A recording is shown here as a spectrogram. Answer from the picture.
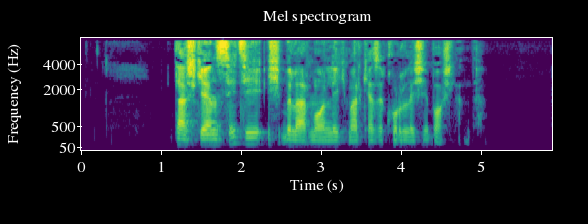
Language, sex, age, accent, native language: Uzbek, male, 18-24, Toshkent shahri, Uzbek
